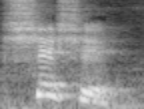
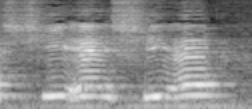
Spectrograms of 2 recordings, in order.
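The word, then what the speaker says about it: 谢谢: में बोल जाते हैं शे, यानी असल वर्ड क्या है, शी ए, लेकिन चाइनीज जो लोग हैं, स्पीड से बोलने वाले हैं, वो क्या कैसे बोल जाते हैं, शे।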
